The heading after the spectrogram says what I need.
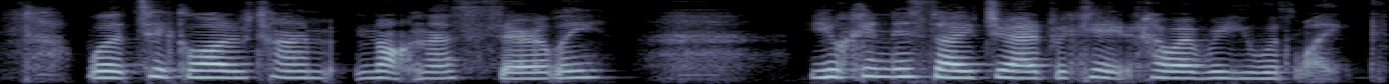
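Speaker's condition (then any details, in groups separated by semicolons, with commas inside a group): Cerebral palsy, athetoid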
